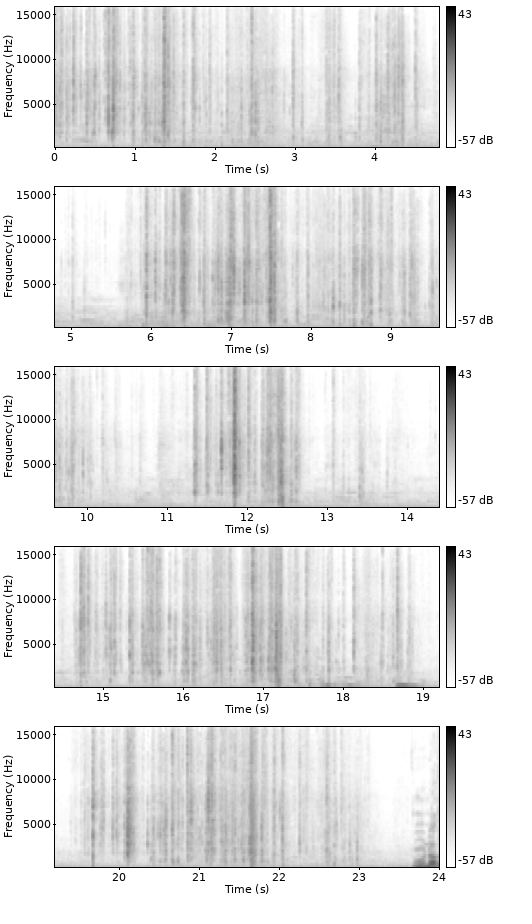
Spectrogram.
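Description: Trading-card pack wrappers being torn open and crinkled by hand, in several bursts of crackling, as cards are slid out and handled.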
